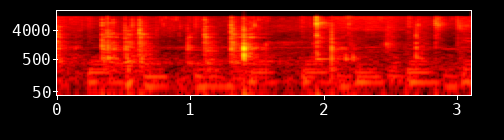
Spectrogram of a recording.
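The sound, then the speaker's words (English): Soft wet stirring and utensil scrapes as spaghetti al pomodoro in fresh tomato sauce with olive oil is lifted into a bowl, with light clicks against the dishware over a steady low background. “So just to simply plate this, I'm just going to bring it right here in this bowl.”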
